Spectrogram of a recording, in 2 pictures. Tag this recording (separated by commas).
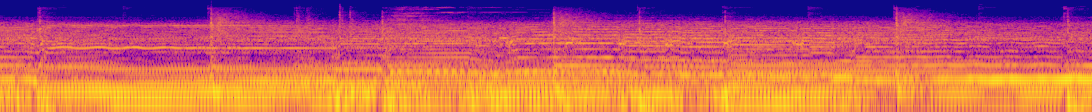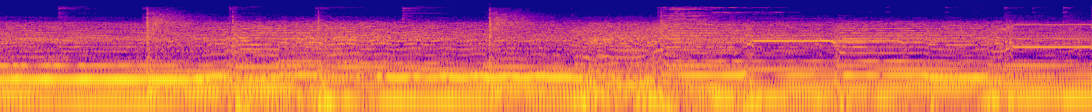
Music, Guitar, Bass guitar, Musical instrument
